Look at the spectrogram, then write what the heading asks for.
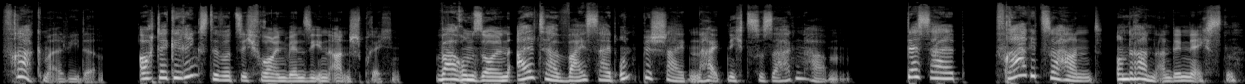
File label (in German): Werbung, Cool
